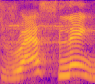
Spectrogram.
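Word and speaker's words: wrestling: Next is रेसलिंग, यहाँ पे W silent है, रेसलिंग बोलेंगे हम यहाँ पे।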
